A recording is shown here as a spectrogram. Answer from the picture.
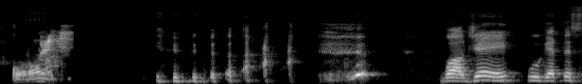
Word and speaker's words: Corona: The only one I know how to pronounce correctly. Corona.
